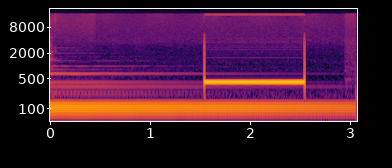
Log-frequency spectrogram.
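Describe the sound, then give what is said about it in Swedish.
A phone ringback tone while placing a call: one steady, mid-pitched beep lasting about a second, sounding over a constant low electrical hum, with no talking. “Och ska vi inte ta och ringa Madeleine ja, och se vad hon har att säga här i kycklingtider?”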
